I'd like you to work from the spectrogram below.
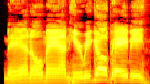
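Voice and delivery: real fan excitement; excited cheer. Real, not acted. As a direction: hype up the touchdown. Touchdown scored, cheering.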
